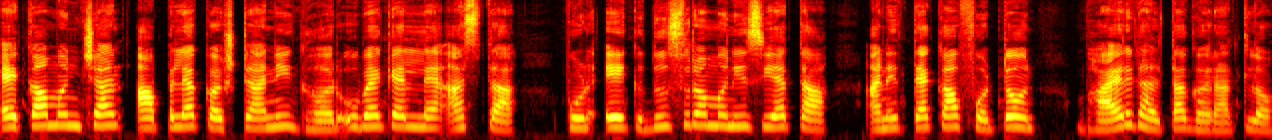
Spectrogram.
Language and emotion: Goan Konkani, neutral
